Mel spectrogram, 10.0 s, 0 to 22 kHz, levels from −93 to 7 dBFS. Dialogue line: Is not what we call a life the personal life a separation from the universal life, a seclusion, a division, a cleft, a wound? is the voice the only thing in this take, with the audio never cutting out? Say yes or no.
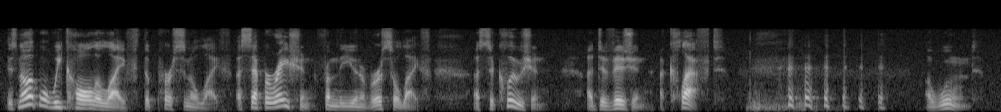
no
